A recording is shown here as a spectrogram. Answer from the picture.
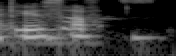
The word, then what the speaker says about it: Theosophists: The oh my gosh, how do you say this? Theosophists? – Yeah. – Theosophists. Okay. – You got it.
